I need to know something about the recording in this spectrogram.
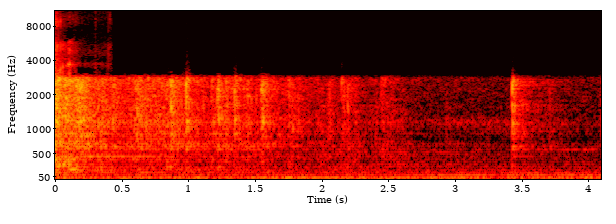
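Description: Stainless steel pan of water at the boil with a bundle of dry spaghetti just dropped in. The bubbling hiss fades over the first couple of seconds, with faint light ticks as the stiff strands shift and settle, and one sharper click near the end.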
